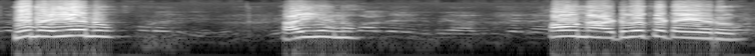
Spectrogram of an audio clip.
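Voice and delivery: high, loud short bursts; heated insistence. Real, not acted. Actor answers press on appearing before police, loudly insistent.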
